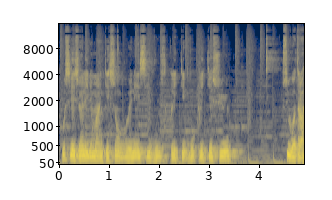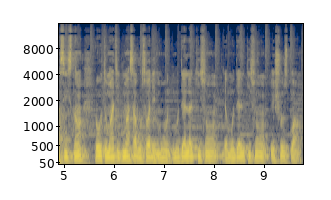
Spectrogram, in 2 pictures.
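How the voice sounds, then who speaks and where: A man hosting a casual software tutorial, talking it through step by step, repeating himself and checking in with his listeners. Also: lowish voice, level tone, a little fast. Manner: chatty, filler-heavy explaining. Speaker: tutorial host. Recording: echoey room, long reverb, faint music.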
